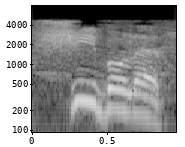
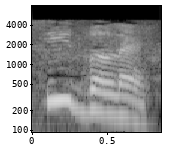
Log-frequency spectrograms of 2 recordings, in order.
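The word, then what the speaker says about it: Shibboleth: replied no they said all right say sheoth if he said sheth because he could not pronounce the word correctly They seized him and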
